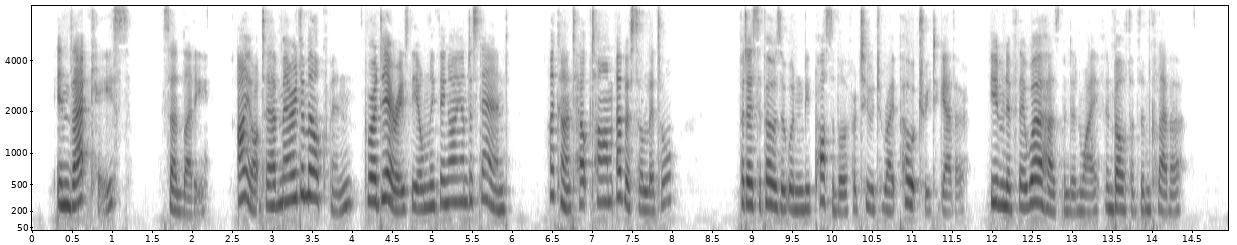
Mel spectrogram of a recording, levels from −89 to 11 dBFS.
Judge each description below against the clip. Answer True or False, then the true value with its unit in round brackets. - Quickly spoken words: True (215 wpm)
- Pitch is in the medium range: False (245 Hz)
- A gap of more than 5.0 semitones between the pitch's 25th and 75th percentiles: True (5.4 semitones)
